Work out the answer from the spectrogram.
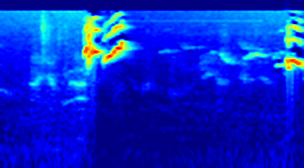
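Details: Oriental magpie-robin from Lampung singing loud clear whistled phrases, a rich rising-and-falling burst near one second, then a quiet gap and softer notes before another strong whistle at the end.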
